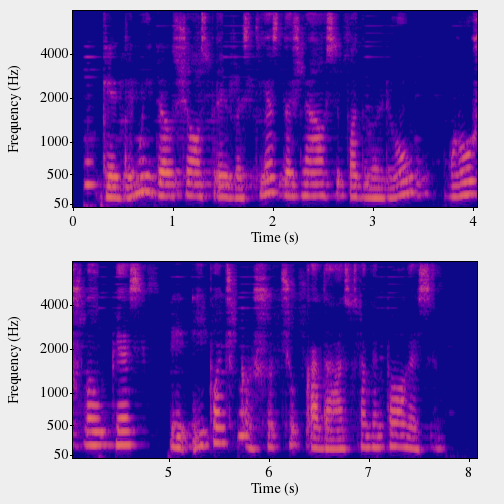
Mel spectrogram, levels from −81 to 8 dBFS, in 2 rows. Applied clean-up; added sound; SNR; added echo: neural mask model DeepFilterNet 3.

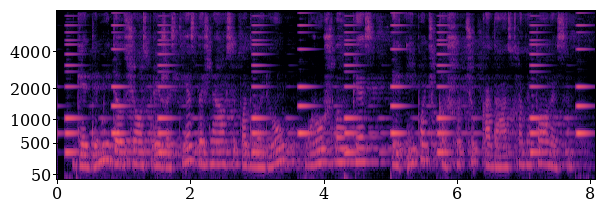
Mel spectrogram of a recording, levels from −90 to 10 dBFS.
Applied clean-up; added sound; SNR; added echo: none; Ringtone; -2 dB; reverberation time 1.7 s.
